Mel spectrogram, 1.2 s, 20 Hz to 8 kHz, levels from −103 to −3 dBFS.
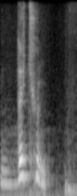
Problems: none marked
